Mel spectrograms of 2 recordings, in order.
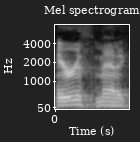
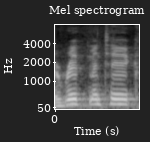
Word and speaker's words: arithmetic: people uh we are doing notes today on arithmetic sequence now most of you probably looked at this word and called it arithmetic fun fact you are wrong this is actually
